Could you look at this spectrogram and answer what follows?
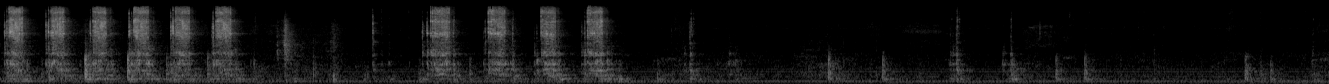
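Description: Hand ratchet clicking in quick strokes, about two a second, as it turns the forcing screw of a three-jaw gear puller drawing a seized cast iron saw arbor housing off its shaft. Two runs of strokes with a pause between, then only faint ticks after about six seconds.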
